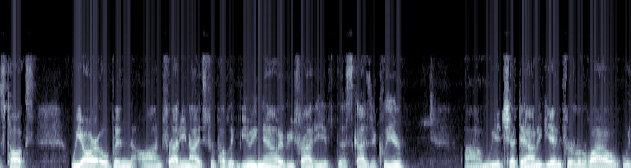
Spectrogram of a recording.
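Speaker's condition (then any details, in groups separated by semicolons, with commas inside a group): No condition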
